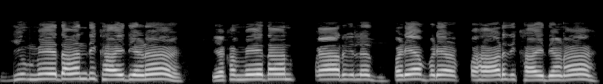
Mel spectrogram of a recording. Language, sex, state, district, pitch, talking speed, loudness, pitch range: Garhwali, male, Uttarakhand, Uttarkashi, 225 Hz, 110 wpm, -16 LUFS, 210-235 Hz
